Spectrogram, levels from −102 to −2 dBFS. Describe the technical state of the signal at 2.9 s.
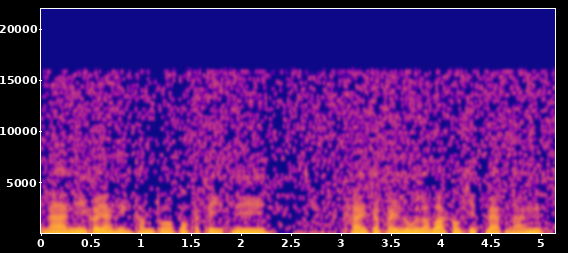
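At 2.9 s the background drops away and breaks up into twinkling specks. This is overdone noise removal, present throughout the clip: an overly aggressive noise reducer cuts bands near its noise estimate, taking quiet parts of the voice with them.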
